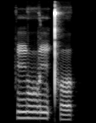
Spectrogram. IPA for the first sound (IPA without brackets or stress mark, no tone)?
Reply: n̪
